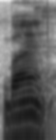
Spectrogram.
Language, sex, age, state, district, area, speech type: Hindi, male, 30-45, Uttar Pradesh, Chandauli, urban, read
